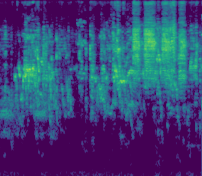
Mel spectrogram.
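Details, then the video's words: A breeding pair of colourful budgerigars chirping: dense, rapid, high-pitched chattering twitters and scratchy squawks running almost continuously for three seconds, with brief dips between bursts. "Colourful Budgies Chirping Sounds"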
